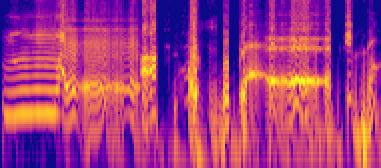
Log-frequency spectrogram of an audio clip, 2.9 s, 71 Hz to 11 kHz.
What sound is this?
Samples from a FreakenFurby, a circuit-bent Furby toy by Dave Barnes. They were downsampled to 16-bit, broken into individual cues, edited and processed and filtered to remove offset correction issues and other unpleasant artifacts.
